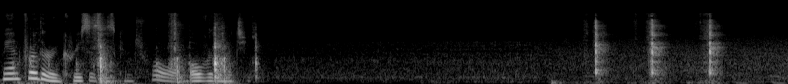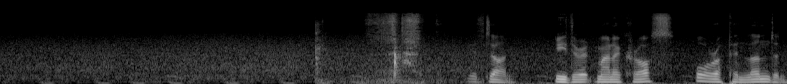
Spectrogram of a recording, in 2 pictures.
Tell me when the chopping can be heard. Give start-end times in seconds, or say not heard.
0.1-2.6, 5.5-7.2, 11.0-12.8.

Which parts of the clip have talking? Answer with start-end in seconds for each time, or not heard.
0.0-2.5, 12.6-15.7.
